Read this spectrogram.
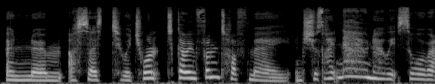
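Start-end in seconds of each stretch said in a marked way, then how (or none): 1.3-2.9 lightly acted high-pitched offer; polite offer. Shopper offering lady her place in the queue, politely. 3.4-4.3 high-pitched polite protest; polite refusal. Retold or imitated. Lady declining a place in the queue, politely insistent.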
